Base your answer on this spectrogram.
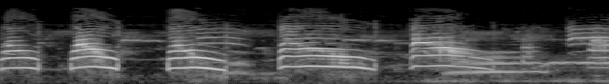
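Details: Repeated loud kitten meows, five sustained high cries about a second apart, each steady then dropping at the end, the last trailing into a softer lower wail over faint background noise.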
